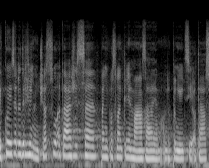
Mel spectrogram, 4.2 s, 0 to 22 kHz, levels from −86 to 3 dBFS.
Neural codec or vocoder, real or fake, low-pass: codec, 44.1 kHz, 2.6 kbps, SNAC; fake; 14.4 kHz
